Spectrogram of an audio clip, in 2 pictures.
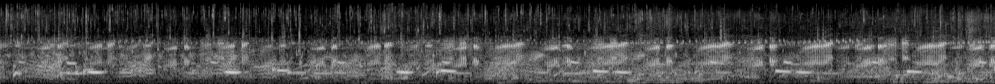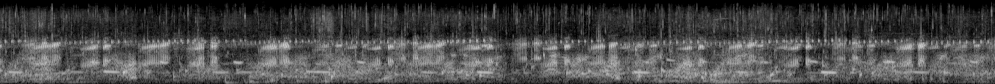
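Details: Dense frog chorus from a pond at night: a steady run of rapid, pulsed high croaks rolls on without pause, with scattered lower notes beneath and constant background hiss.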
